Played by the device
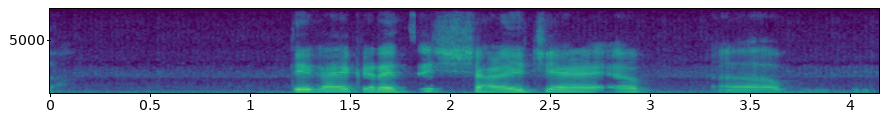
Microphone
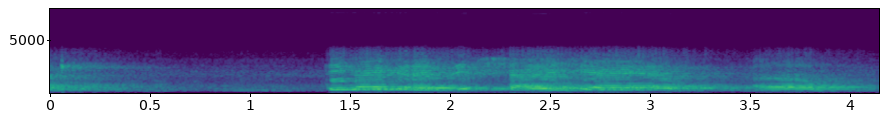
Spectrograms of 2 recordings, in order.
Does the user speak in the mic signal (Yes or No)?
No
